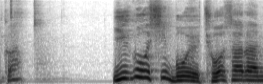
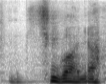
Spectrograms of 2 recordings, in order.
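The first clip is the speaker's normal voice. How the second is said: mock reaction; 6 semitones lower than usual. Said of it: "이렇게 되더라는 거예요".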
